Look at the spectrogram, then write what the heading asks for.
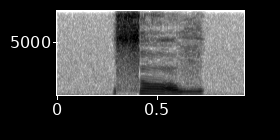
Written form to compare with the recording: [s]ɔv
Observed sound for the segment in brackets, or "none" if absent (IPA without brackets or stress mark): s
